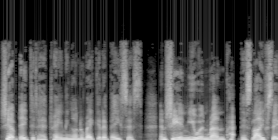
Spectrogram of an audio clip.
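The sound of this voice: This is an unforced reading voice. It reads through the clip.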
